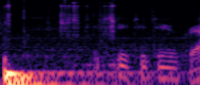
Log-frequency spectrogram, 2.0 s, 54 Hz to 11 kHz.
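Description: A dull thump as a part of the M1A rifle's action slips out of place, then light metallic clicks and rattles of the steel receiver, bolt and operating rod being handled.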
